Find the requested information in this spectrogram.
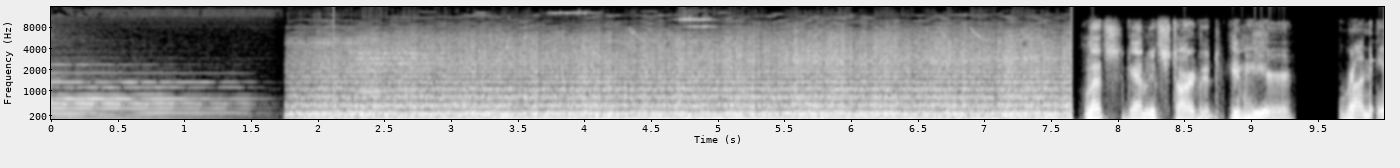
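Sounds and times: buzzy hum: 1.8 - 7.7
engine-like rumbling drone: 1.8 - 7.7.

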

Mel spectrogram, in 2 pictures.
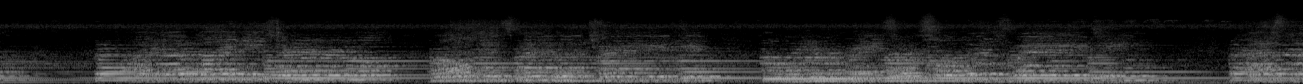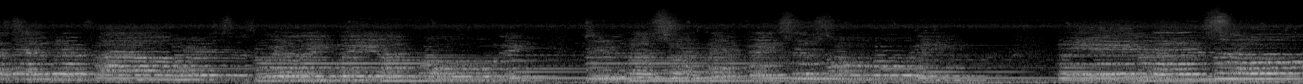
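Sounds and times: congregation singing a hymn: 0.0 - 26.0
electronic keyboard: 0.0 - 26.0.

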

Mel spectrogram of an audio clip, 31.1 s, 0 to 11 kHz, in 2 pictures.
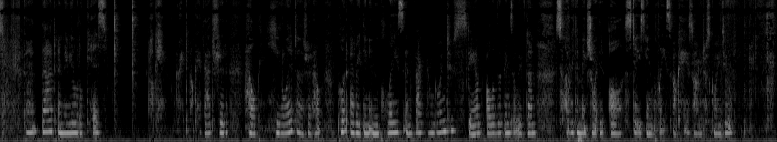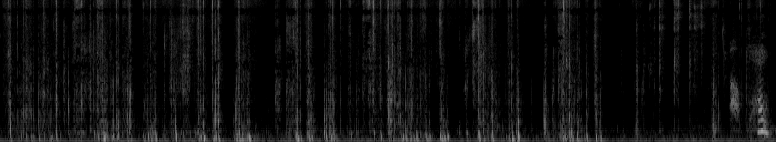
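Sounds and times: crinkly rustling: 0.0 - 0.8, 13.8 - 30.3.

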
